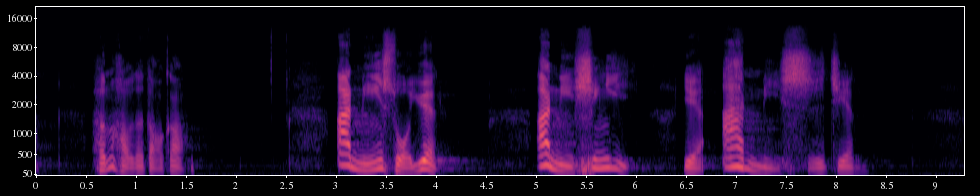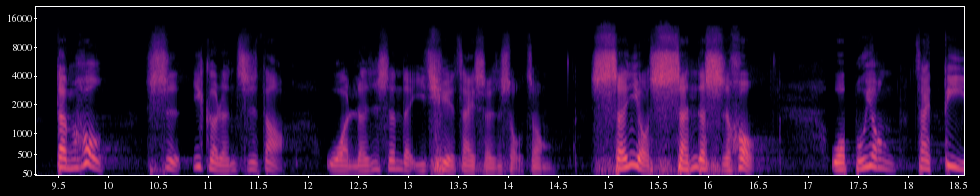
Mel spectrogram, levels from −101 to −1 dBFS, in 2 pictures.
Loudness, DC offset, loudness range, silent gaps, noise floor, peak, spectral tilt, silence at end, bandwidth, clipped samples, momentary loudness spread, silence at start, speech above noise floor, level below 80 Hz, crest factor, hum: -45 LUFS; under 0.1%; 7 LU; none; under -90 dBFS; -22 dBFS; -3.5 dB/octave; 0 s; 13.5 kHz; under 0.1%; 15 LU; 0.6 s; over 45 dB; under -90 dBFS; 24 dB; none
